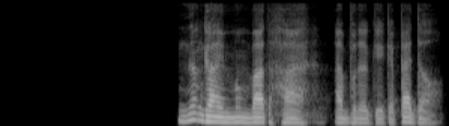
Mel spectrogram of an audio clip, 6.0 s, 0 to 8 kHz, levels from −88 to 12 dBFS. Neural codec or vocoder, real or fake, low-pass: codec, 16 kHz in and 24 kHz out, 0.4 kbps, LongCat-Audio-Codec, two codebook decoder; fake; 7.2 kHz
